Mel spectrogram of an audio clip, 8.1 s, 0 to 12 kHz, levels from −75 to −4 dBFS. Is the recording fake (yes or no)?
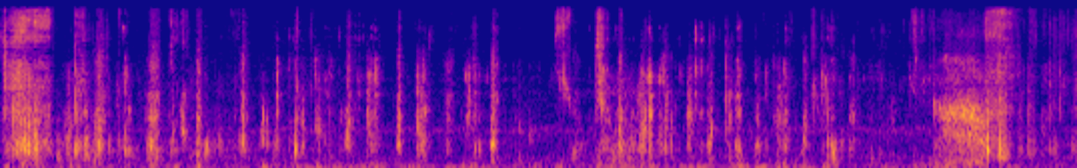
no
